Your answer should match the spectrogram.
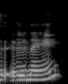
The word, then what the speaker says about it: Eunae: Um my name is Un. It's kind of hard to pronounce, right? Un. Uh it's like Renee, but take the R off.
